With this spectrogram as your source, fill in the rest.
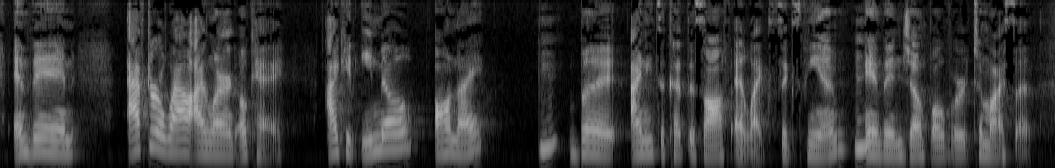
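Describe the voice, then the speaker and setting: A woman's fairly low voice at a moderate pace, with ordinary pitch variation, in a very clean recording with a silent background. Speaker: TV writer. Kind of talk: casual interview chat. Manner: soft-spoken.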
